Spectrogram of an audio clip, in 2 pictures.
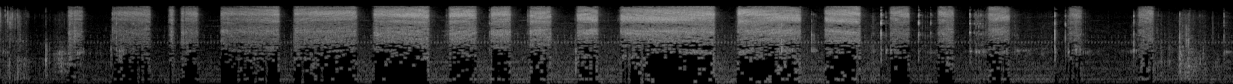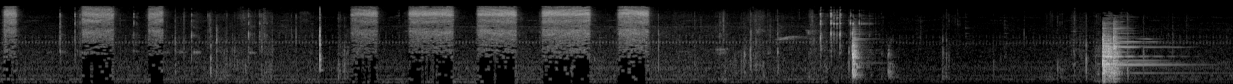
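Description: Aerosol spray can of Rust-Oleum red oxide primer hissing in many short bursts, one after another, stopping at about 19 seconds in. Near the end, a single metal clank with a brief ring.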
